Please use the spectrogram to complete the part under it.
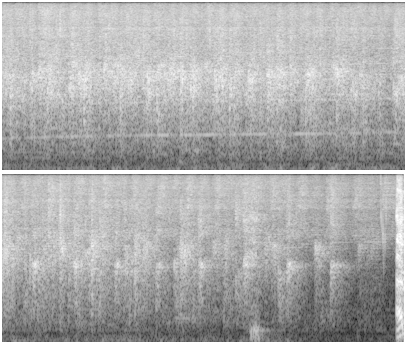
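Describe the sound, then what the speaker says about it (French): An audience at a marriage conference closing session applauds steadily, a dense wash of clapping that holds for several seconds before thinning out and fading, with no talk over it. "Acclamez-le. Betela ye maboko."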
